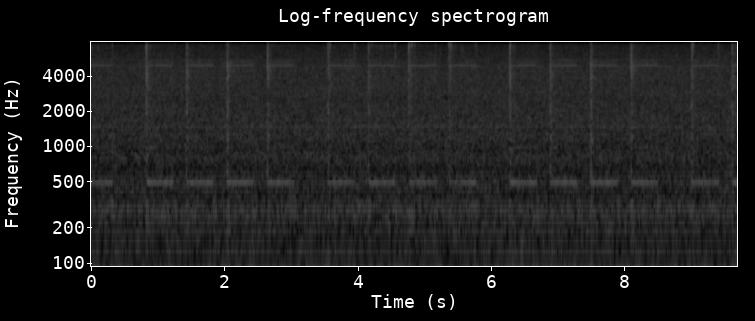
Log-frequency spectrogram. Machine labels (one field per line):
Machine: slide rail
